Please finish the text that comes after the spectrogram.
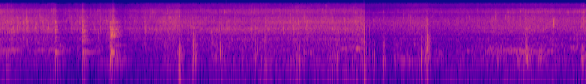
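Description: Onion and capsicum frying for gobi manchurian, a loud continuous sizzle in a hot pan with scattered spatula scrapes and knocks throughout, no voices.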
